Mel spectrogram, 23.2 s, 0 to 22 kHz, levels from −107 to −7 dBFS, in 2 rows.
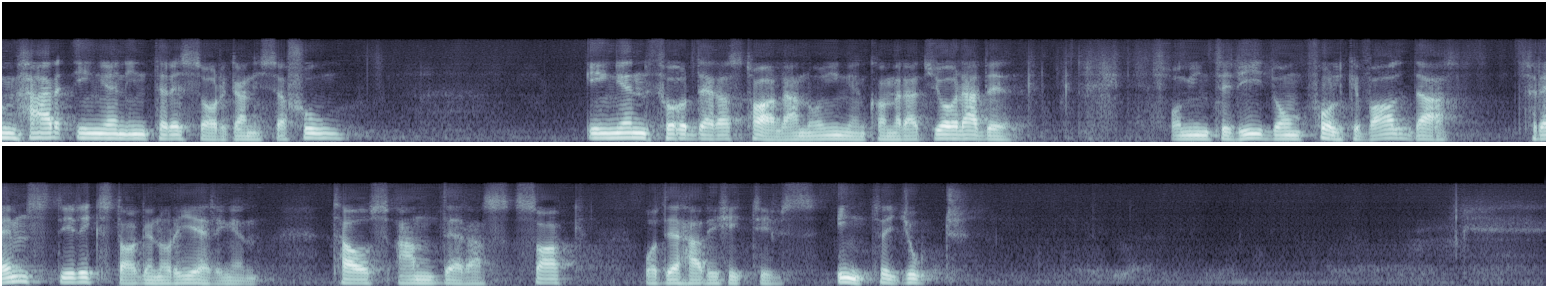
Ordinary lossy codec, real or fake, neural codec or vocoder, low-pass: none; fake; codec, 16 kHz, 0.7 kbps, FocalCodec; 7.2 kHz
